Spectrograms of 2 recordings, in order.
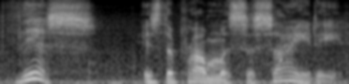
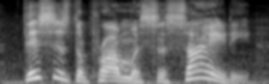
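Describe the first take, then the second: First: It is said in a sorrowful, hopeful tone. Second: It is said in an angry tone. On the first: The speaker is saddened but hopeful about the problem. "You're looking at it as as as as as sorrow and and optimism" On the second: The speaker is angry about the problem. "you're not looking at it as anger of being like"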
